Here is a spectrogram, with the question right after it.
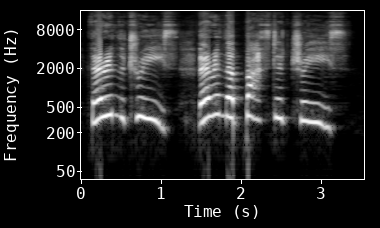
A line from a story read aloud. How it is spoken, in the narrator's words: Danny shouted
